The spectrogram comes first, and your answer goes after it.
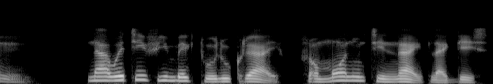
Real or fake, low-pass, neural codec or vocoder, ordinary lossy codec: fake; 5.4 kHz; codec, 16 kHz, about 1 kbps, DyCAST, with the encoder's durations; none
